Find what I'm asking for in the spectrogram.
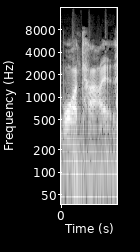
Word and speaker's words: Wartile: Es klingt ja schon so, Wartile. – So muss man es auch aussprechen, Wartile. – Wartile.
